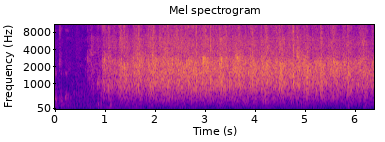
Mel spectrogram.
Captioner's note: applause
